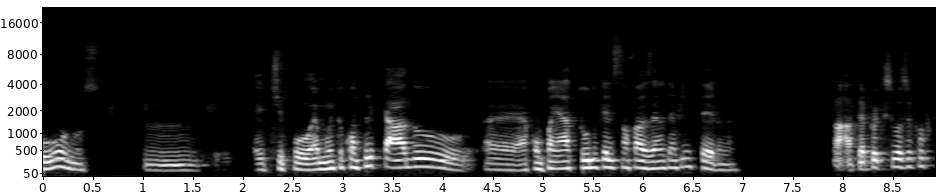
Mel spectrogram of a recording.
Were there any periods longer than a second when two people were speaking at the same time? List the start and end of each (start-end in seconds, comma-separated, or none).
none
